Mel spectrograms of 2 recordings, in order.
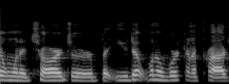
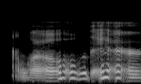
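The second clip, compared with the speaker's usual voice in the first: put-on pitched-up elderly old lady voice; 6 semitones higher than usual. Recounting a phone call from an older lady, imitating an older lady's voice. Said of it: "she sounded like this".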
